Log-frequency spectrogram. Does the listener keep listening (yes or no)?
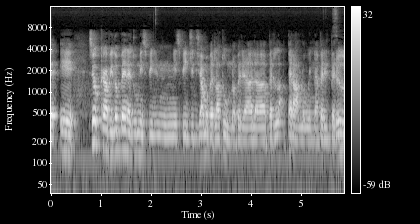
no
